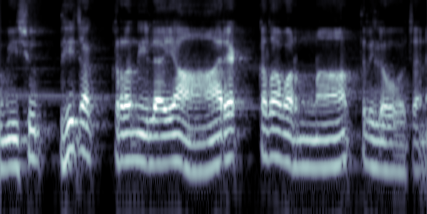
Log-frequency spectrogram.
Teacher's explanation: ആ എന്ന് ദീർഘമുണ്ട്, രണ്ട് അകാരത്തിനുള്ള മാത്ര അവിടെ കണക്കാക്കിക്കോളണം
